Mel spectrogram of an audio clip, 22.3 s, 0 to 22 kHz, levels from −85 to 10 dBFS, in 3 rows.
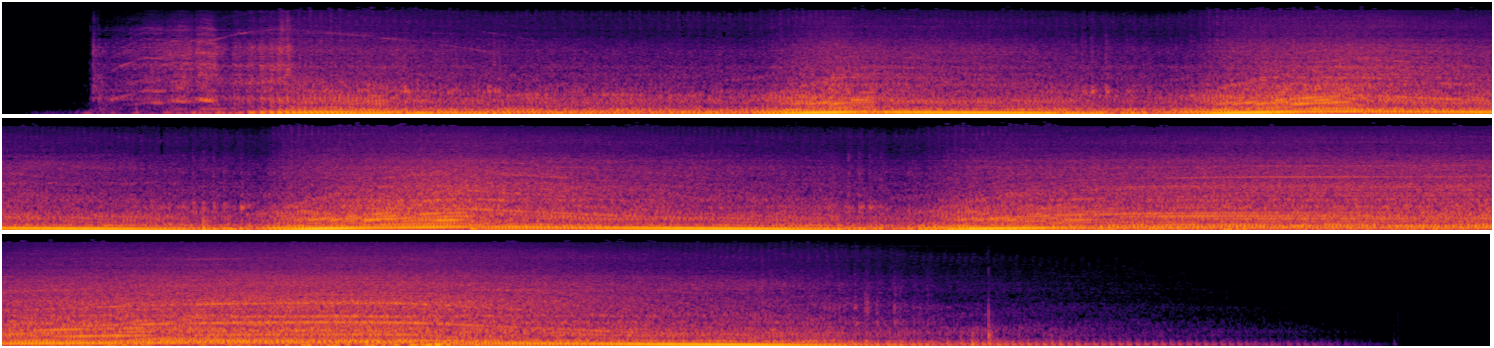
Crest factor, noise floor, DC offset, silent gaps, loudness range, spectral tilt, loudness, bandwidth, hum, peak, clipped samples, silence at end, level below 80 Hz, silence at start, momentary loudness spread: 14 dB; -59 dBFS; under 0.1%; none; 6 LU; -6.5 dB/octave; -16 LUFS; 15.5 kHz; none; -2 dBFS; under 0.1%; 1.8 s; -18 dBFS; 0.55 s; 11 LU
